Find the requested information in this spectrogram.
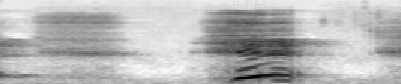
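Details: Doctor's vocal imitation (simulated), not a patient recording: a single harsh, high-pitched, rising noise on inspiration, demonstrating croup, which also has a barky cough. Inspiratory stridor.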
